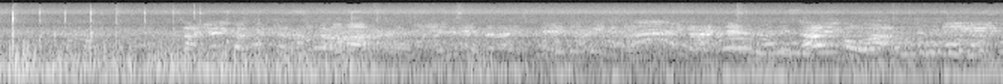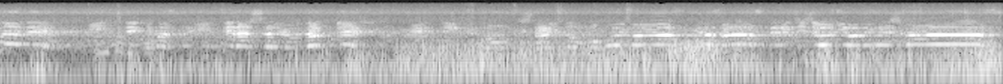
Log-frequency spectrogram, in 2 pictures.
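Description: A young man speaks with animation through a microphone and loudspeakers outdoors.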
